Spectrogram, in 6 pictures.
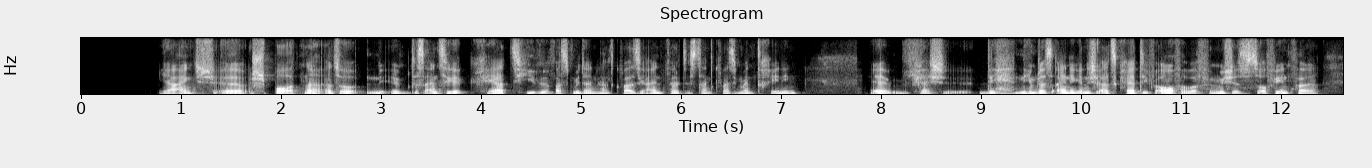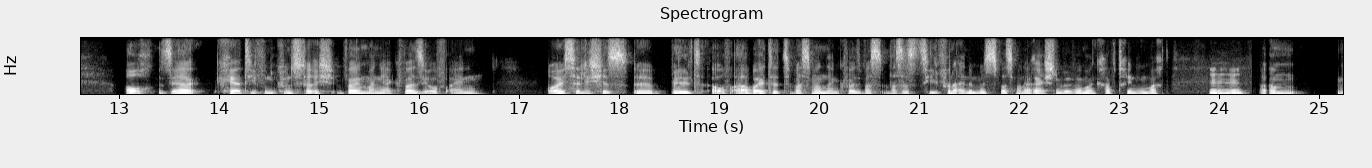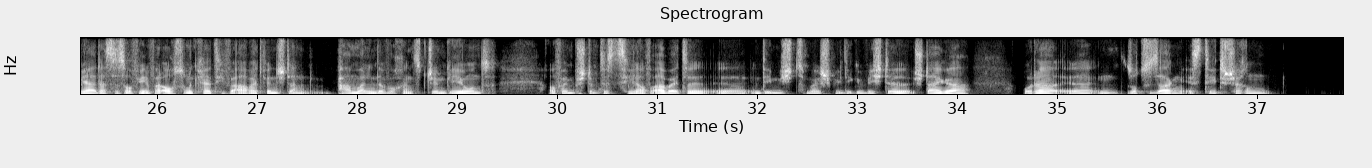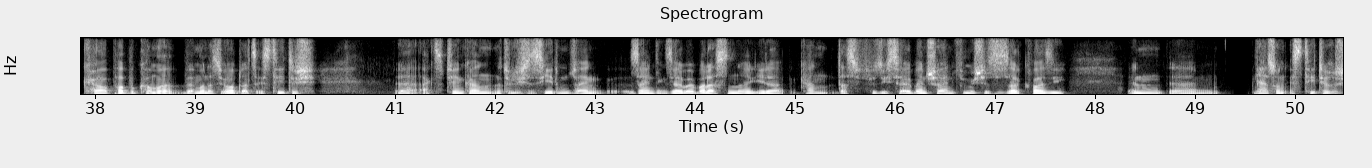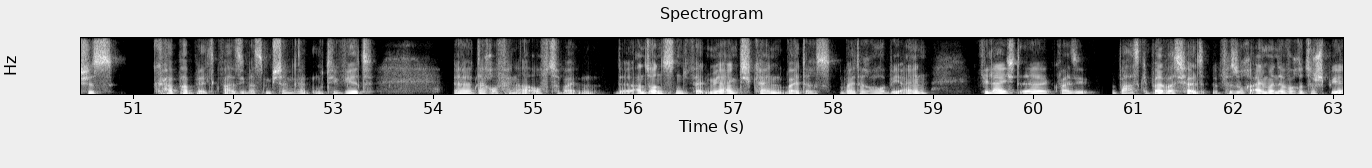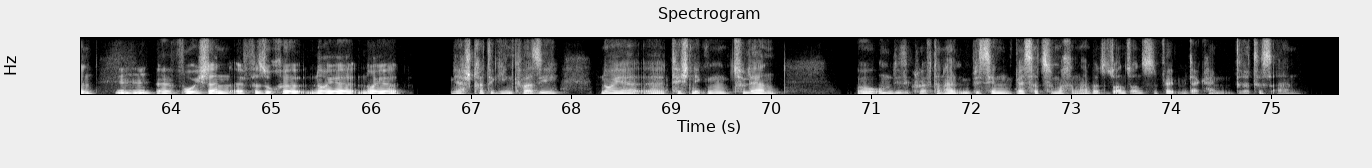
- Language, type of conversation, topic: German, podcast, Was inspiriert dich beim kreativen Arbeiten?
- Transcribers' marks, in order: chuckle; "ästhetischeres" said as "ästheterisches"; in English: "Craft"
